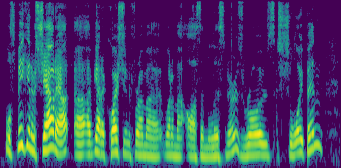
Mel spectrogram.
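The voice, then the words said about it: Strong Southern US accent. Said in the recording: “I've got this big southern accent ... I'm from South Georgia”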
